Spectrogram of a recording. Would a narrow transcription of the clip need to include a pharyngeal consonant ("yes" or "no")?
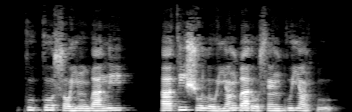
no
